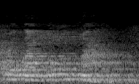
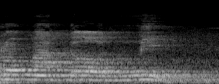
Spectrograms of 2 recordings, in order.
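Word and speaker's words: رمضان: Nawaitu saumawadin an adai parti syahri Ramadana, yang biasa orang baca Ramadana. Kalau belajar nahwu sama Kiai Haji Mahfuz bacanya Ramadoni. Ramadoni sah puasanya, Ramadona sah puasanya.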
